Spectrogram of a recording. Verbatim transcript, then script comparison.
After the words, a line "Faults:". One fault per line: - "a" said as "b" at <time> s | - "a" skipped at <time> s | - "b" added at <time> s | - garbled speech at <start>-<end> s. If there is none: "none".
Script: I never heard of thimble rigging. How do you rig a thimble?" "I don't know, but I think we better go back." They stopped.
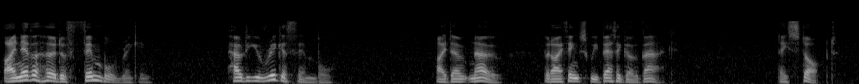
I never heard of thimble rigging. How do you rig a thimble?" "I don't know, but I thinks we better go back." They stopped.
Faults:
- "think" said as "thinks" at 5.6 s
